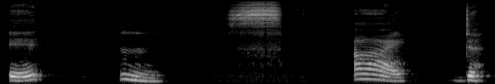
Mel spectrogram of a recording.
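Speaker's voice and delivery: isolated sounds of I, N, S, I, D; sounding out. Shown as a demonstration. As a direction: leave a pause after each single sound. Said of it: "I'll say the sounds".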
